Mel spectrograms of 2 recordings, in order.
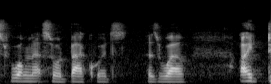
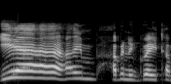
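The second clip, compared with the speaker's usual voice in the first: put-on jolly, loud, high, cheerful frog voice; 9 semitones higher, 5 dB louder than usual. Describing a frog model, speaker gives the frog a voice: voicing a happy frog. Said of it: "he is such a happy guy".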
